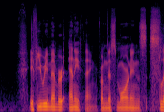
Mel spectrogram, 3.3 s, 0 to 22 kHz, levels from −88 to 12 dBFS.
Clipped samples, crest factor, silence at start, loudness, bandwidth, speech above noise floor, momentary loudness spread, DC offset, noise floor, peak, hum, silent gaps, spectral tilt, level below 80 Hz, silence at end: under 0.1%; 20 dB; 0.4 s; -25 LUFS; 16 kHz; 27 dB; 9 LU; under 0.1%; -52 dBFS; -6 dBFS; none; none; -6 dB/octave; -44 dBFS; 0 s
